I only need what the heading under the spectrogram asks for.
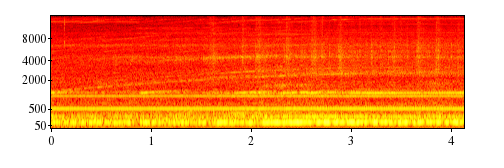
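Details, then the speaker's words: New 3HP ATC spindle for a Grizzly G0704 CNC mill driven by a Hitachi WJ200 VFD, first run, drawing about 1.3 amps, mid speed: steady hum with a clear singing tone; running smoothly. "I'll go all the way up to 12,000 rpm and that sounds pretty good I'm hearing a little bit in the bearings and my understanding is that that's normal"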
